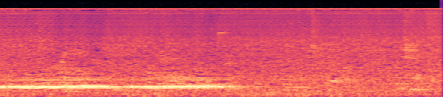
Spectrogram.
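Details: An amorous male leopard seal sings underwater to a nearby female in breeding season, likely to attract a mate: a low, steady, trilling hum that holds for seconds, then fades; Leopard seal.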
